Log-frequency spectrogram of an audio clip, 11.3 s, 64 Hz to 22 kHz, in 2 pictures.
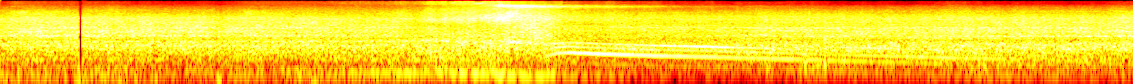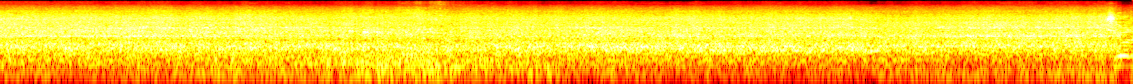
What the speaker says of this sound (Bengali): চলে গেল, নিমিষের মধ্যে চলে গেল 15610 গুয়াহাটি এক্সপ্রেস।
